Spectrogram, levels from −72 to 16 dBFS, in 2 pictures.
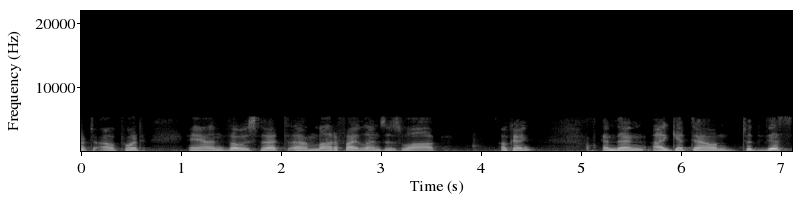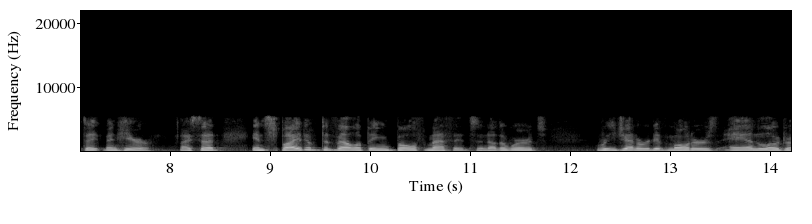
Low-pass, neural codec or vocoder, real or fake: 5.4 kHz; codec, 16 kHz, 1.1 kbps, Voila-Tokenizer; fake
